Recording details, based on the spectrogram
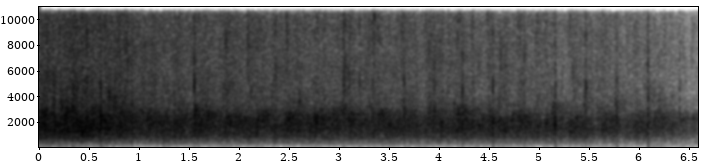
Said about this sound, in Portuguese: As crianças se encontrando aqui, se abraçando, fazendo festa, porque a igreja voltou a se reunir no templo. E com todas as atividades. Gostaria que a gente desse uma salva de palmas ao Senhor por isso.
